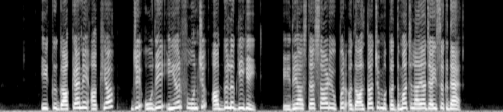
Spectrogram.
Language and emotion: Dogri, fearful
